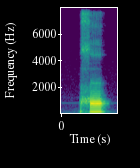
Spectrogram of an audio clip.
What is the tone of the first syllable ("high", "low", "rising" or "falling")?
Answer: high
